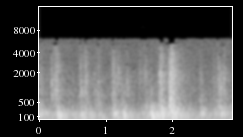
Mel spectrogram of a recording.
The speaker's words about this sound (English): Let me get the door open.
